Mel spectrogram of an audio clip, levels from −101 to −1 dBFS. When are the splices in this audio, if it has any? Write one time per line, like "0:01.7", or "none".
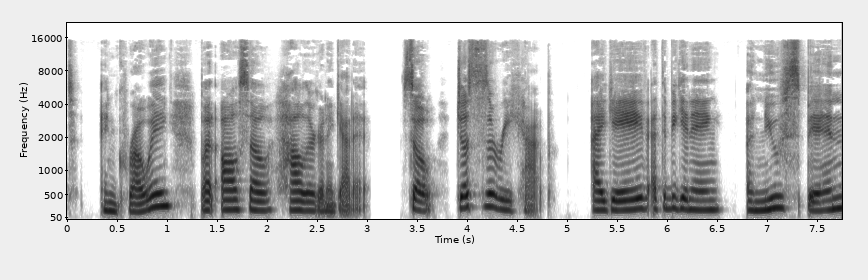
none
